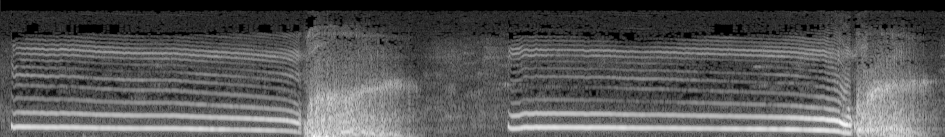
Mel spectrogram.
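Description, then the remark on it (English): A voice imitates bombs falling on Calcutta during the Second World War, twice: a long, steady whistling tone that slowly drops in pitch, then a loud, rough burst for the explosion. A brief quieter pause separates the two. “Prabhupada would like to imitate bombs.”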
